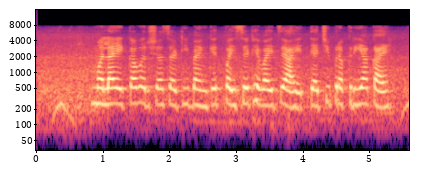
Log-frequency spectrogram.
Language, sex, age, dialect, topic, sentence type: Marathi, female, 31-35, Standard Marathi, banking, question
